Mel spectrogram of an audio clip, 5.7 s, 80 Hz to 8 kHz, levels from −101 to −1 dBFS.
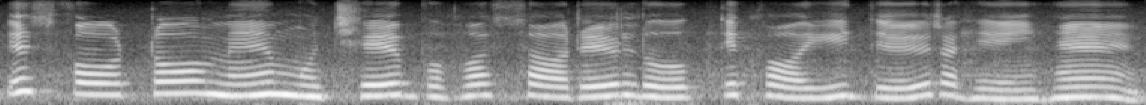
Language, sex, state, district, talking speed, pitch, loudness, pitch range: Hindi, female, Madhya Pradesh, Katni, 115 wpm, 270 Hz, -12 LUFS, 245-290 Hz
